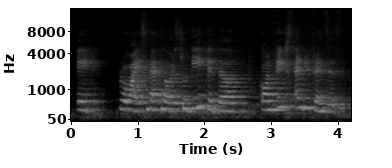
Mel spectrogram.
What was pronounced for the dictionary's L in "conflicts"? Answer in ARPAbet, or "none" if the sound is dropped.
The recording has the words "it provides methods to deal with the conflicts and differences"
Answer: none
